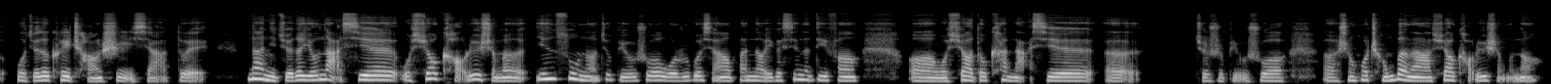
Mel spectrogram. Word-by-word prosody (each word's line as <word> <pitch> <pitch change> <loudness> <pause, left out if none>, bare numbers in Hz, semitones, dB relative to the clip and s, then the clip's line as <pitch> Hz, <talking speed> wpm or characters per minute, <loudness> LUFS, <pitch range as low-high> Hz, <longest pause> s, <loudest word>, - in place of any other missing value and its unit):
我 175 - -2
觉 175 +1 0
得 190 - +5
可 195 - -1
以 185 - +5
尝 145 +2 -1
试 160 +1 0
一 - - -3
下， - - -5
对， - - -3 0.3
那 255 -1 +5
你 195 -4 +4
觉 170 +2 +1
得 205 +3 +4
有 200 +1 +4
哪 225 +1 +2
些 210 -2 +4
我 - - -3
需 260 - -3
要 260 0 +5
考 - - -2
虑 225 +3 +2
什 215 -8 0
么 160 +4 +1
因 255 0 +5
素 260 0 +1
呢？ 190 - 0
就 225 - -6
比 210 -5 -5
如 170 +1 -2
说 195 0 0
我 170 -1 +2
如 180 +2 -4
果 195 0 0
想 190 - -3
要 170 0 +2
搬 185 +3 -4
到 180 -2 -1
一 165 - -1
个 180 - -3
新 225 +6 -2
的 210 - -1
地 190 0 -1
方， 180 -2 -1 0.5
呃， 160 -3 0
我 150 - +1
需 150 +7 -3
要 190 -2 +3
都 180 -1 -2
看 200 0 -3
哪 165 - -2
些 170 -2 +1
呃， - - -3 0.6
就 160 - -5
是 160 +1 -7
比 - - -11
如， - - -5
说， 165 -1 -3 0.3
呃， 160 -1 -5
生 185 +3 -1
活 205 +3 -2
成 190 -1 0
本 220 -5 +4
啊， 165 -1 +5
需 165 +5 -2
要 195 - +3
考 190 - -6
虑 185 - +2
什 190 - -2
么 - - -6
呢？ - - -1
185 Hz, 275 characters per minute, -20 LUFS, 170-205 Hz, 0.6 s, 得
